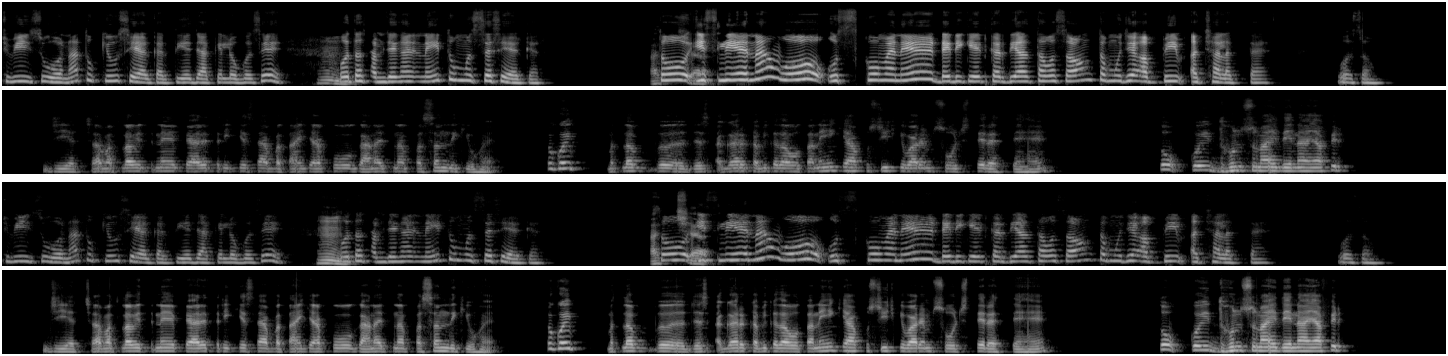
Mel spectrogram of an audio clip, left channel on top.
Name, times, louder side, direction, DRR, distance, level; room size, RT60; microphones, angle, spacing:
voice 1, 0.0-2.8 3.4-5.4 6.6-8.4 8.6-12.7 13.4-13.8, left 7 dB, 90° left, 0.3 m, -25 dB
voice 2, 3.1-3.5 6.5-7.0 14.9-19.4 19.9-20.2 20.5-24.9 26.0-27.8, right 5 dB, 70° right, 0.4 m, -28 dB
3.0 x 2.7 x 2.8 m
head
